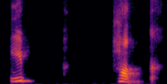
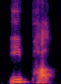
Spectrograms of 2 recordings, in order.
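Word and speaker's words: 입학: This is इप हक. इप हक, दैट इज रॉन्ग. जब हम इसको प्रोनाउंस करेंगे तो इसकी प्रोनाउंसिएशन क्या बनेगी, ई हक. इफक.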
